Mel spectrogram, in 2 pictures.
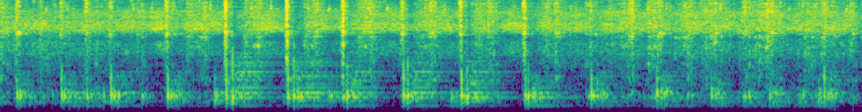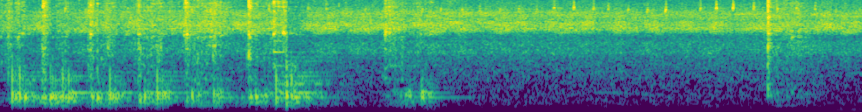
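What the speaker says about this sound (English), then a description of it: "To this I add sugar and whisk until frothy and pastel yellow" Egg yolks and sugar whisked by hand in a bowl for homemade Italian gelato in Tuscany, a quick rhythmic metallic clinking of whisk against bowl that runs steadily, then thins out and stops near the end, heard up close with no talking.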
